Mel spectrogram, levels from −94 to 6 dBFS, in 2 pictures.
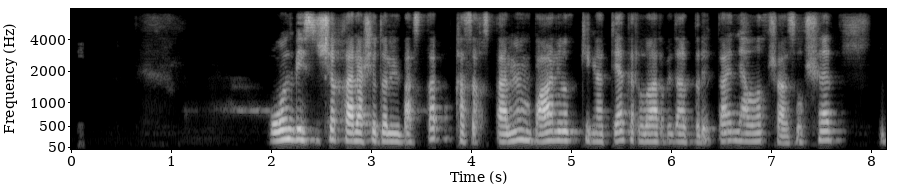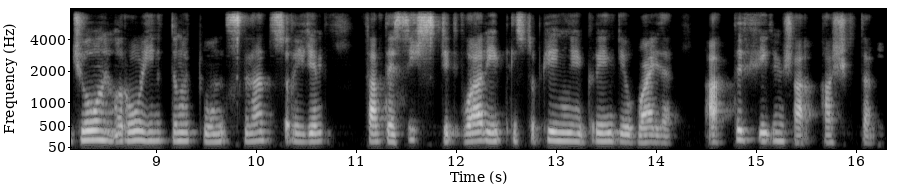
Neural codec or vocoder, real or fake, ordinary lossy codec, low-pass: codec, 24 kHz, 0.9 kbps, WavTokenizer, medium music audio release; fake; none; 7.2 kHz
